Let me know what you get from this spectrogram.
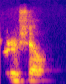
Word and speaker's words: Baruchel: Is it like Jay Baruchel or whatever this fucking Baruchel. – Is? – Yeah. – Jay Barracuda. – Yeah. Isn't he what? You were saying, isn't he Jay Baruchel?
